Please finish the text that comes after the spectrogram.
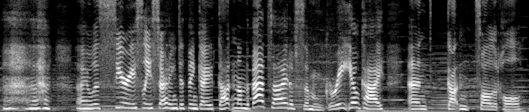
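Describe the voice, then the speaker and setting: A bubbly young traveler in an animated game style. The voice is extremely high and bright, expressive and easily amazed. The pace is unhurried, with faint music underneath. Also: female voice. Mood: worried, chatty. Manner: expressive, excitable.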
